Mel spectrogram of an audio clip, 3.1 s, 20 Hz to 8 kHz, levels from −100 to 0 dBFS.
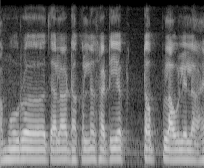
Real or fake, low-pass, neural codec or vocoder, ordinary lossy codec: real; 7.2 kHz; none; Opus, 64 kbps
